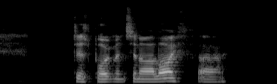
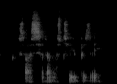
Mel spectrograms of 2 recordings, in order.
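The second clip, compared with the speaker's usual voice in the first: whispered; 11 semitones lower, 11 dB quieter, much faster than usual. Shown as a demonstration. Teacher reading example sentence.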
